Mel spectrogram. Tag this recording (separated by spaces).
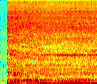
automobile car carro engine motor neutra neutro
